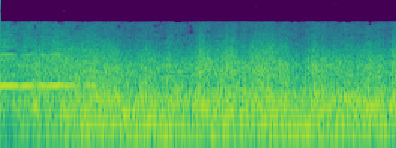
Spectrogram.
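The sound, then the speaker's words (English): A train runs along the rails between Dover and London, giving a loud, continuous low rumble with a steady rattling texture and no breaks. “He is now riding a train from Dover up to London.”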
